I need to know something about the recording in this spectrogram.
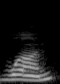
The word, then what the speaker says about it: one: 5, we say a 1 rupee coin, not an 1 rupee coin, as we pronounce O in one as W in won.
